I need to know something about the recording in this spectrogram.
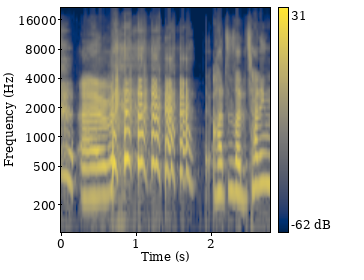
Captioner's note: laughing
